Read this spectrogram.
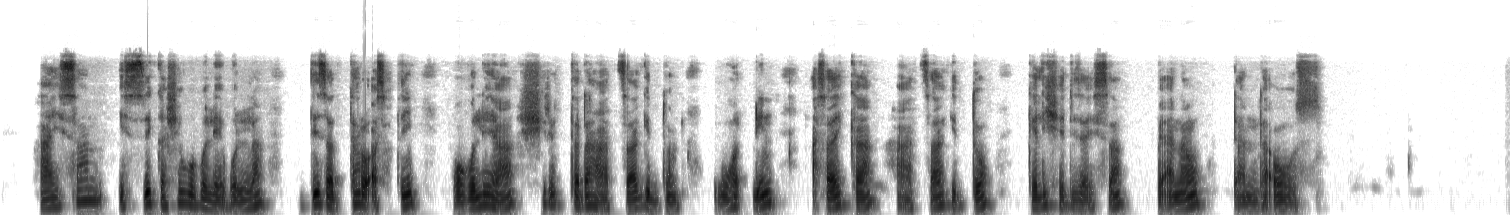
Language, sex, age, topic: Gamo, male, 18-24, government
